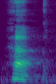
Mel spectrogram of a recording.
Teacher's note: ini keluarnya bersamaan antara suara dan udara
